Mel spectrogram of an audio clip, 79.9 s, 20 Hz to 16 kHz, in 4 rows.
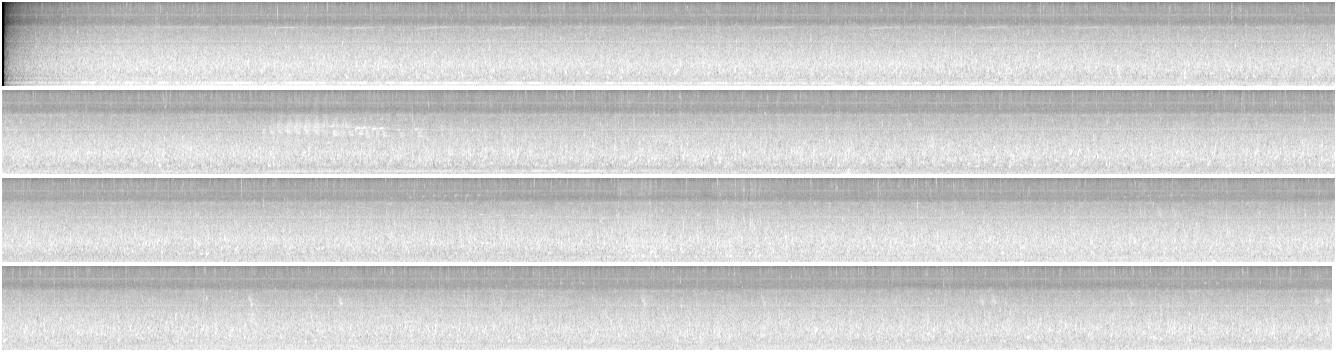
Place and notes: TaoMi River, 桃米里 Nantou County - Next to the stream
Bird calls, Stream sound
Zoom H2n MS+XY
Nantou County, Puli Township, 桃米巷29號, 30 April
